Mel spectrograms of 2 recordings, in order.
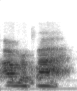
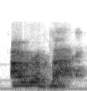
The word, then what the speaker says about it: Arabai: I guess you could say that the A is silent in a way, so Arabai. All right? Yeah, Arabai. Arabai is how you pronounce that.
